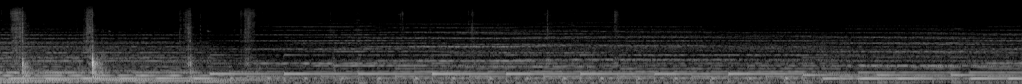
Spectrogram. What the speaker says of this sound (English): Finely chop the cilantro and the white parts of the green onions.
